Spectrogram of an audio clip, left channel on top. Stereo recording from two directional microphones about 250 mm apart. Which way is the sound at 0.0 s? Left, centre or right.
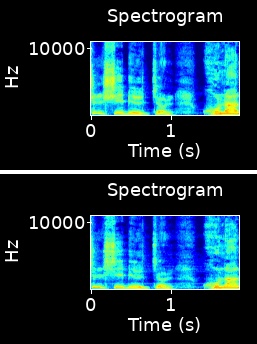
Left.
